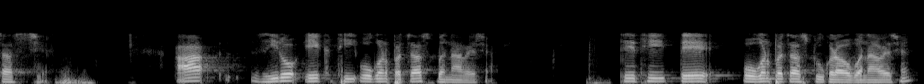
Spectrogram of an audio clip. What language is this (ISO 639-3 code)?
guj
